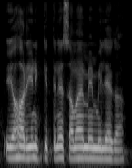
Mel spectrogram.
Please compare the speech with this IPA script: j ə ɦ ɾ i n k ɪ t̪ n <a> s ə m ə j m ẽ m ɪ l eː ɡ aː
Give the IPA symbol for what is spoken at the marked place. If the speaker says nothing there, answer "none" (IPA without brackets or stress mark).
e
